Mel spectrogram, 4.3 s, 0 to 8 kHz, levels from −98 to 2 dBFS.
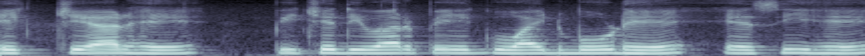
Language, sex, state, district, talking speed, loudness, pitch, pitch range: Hindi, male, Punjab, Pathankot, 165 wpm, -15 LUFS, 180 Hz, 170-180 Hz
